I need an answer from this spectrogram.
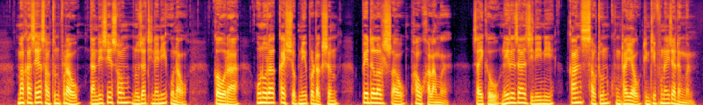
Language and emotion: Bodo, neutral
